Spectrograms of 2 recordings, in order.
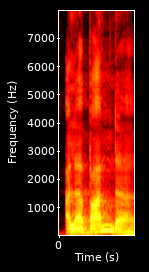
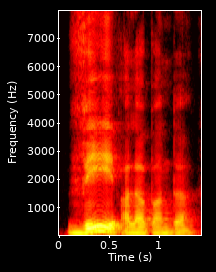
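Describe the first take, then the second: First: Louder call of the name Alabanda, falling. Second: Faltering cry. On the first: Hyperion calling after the ship, louder desperate cry. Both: A narrator's reading. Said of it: "rief ich".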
